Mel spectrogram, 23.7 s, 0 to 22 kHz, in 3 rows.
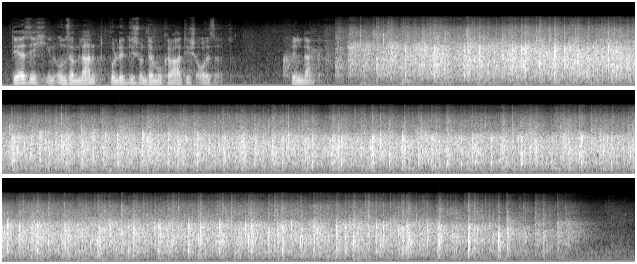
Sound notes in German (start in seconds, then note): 5.7 Allgemeiner Beifall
